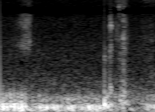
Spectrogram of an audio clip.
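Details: Eric, a pet tabby cat, purring indoors as his owner returns home: a steady low rumbling purr throughout, interrupted by a brief soft bump near the end.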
